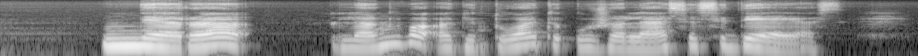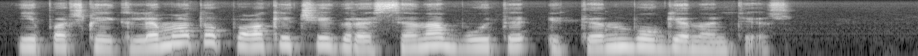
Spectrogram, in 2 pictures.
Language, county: Lithuanian, Kaunas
